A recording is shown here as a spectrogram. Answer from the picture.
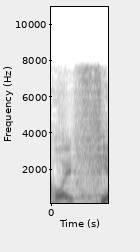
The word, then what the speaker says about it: Coif: was elected to the Order of how do you say, Coif? – Coif, yeah.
